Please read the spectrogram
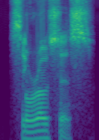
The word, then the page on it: cirrhosis: American English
